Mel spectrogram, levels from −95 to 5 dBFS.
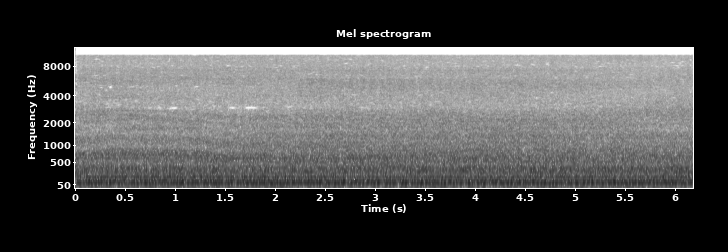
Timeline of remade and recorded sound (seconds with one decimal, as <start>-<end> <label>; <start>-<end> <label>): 0.0-2.7 recorded; 2.7-3.6 remade; 3.6-4.5 recorded; 4.5-5.2 remade; 5.2-6.2 recorded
